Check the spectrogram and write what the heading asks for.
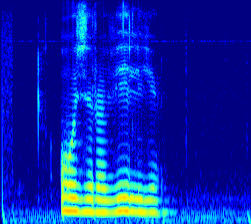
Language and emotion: Russian, neutral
